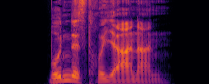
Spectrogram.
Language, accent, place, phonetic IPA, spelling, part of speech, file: German, Germany, Berlin, [ˈbʊndəstʁoˌjaːnɐn], Bundestrojanern, noun, De-Bundestrojanern.ogg
- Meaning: dative plural of Bundestrojaner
